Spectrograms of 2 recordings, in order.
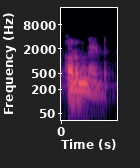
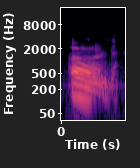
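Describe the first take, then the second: First: The ending is said as an extra syllable. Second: The ending is a plain final d sound. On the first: The speaker calls it wrong. "It's not earned" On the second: The speaker calls it right. "E becomes silent and only D is pronounced"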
